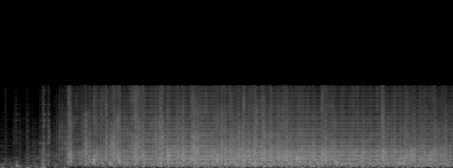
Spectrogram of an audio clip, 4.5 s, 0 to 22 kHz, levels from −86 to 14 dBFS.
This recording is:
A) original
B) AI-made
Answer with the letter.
B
